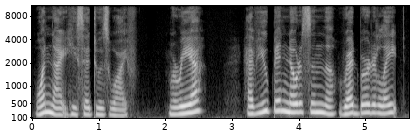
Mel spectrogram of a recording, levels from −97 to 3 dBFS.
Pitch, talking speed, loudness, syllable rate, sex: 225 Hz, 170 wpm, -17 LUFS, 4.7 syllables/s, female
